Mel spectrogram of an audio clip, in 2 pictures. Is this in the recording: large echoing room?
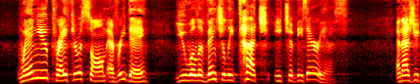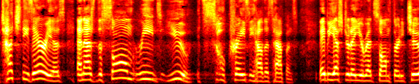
yes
